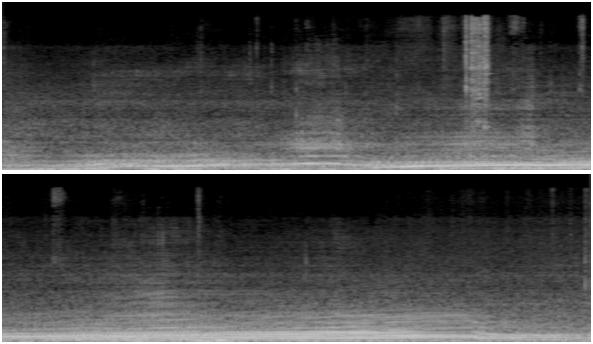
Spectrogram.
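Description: A car engine revs hard and rises in pitch as it speeds up.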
